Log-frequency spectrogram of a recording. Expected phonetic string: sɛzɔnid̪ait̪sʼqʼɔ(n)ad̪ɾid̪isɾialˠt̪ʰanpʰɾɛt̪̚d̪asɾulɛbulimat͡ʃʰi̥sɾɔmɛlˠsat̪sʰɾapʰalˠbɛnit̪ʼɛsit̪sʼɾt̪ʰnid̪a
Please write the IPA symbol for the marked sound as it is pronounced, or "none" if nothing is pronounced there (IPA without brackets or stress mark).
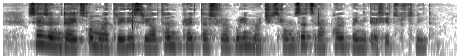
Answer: m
